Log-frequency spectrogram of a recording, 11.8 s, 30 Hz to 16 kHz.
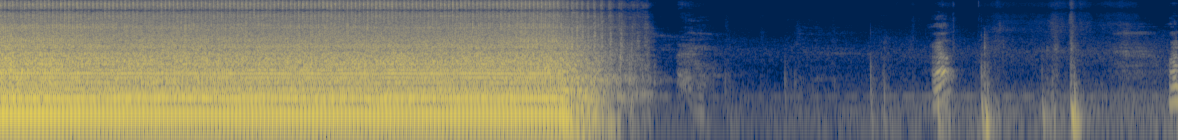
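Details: Revived Craftsman push mower, Briggs & Stratton 5.5 hp, on/off only with no throttle, air filter off: runs at steady even speed about six seconds, then shut off and spins down; sounds healthy.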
